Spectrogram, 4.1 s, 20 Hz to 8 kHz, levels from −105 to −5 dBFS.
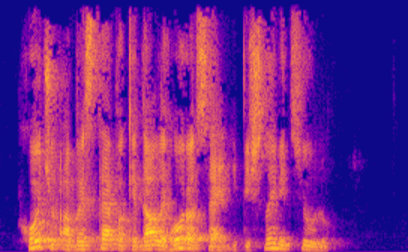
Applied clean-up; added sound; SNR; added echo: none; none; none; none.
